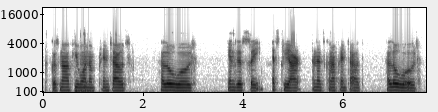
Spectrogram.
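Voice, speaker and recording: Male tutorial host, monotone and unhurried, slightly higher voice, dull lo-fi mic with faint hiss. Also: smooth. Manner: monotone, unhurried, thinking aloud with restarts. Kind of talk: screen-recorded coding tutorial. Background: keyboard typing and clicks.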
